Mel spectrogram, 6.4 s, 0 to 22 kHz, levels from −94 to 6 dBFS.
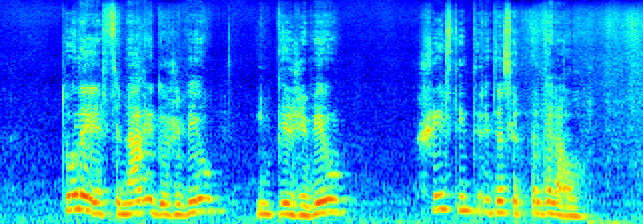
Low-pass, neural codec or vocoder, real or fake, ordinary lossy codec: none; codec, 44.1 kHz, 3.4 kbps, Pupu-Codec; fake; none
